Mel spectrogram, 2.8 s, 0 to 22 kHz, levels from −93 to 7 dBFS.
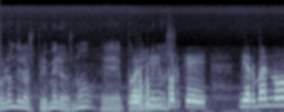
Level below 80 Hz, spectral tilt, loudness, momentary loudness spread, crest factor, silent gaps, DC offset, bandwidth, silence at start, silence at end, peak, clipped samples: -58 dBFS; -8 dB/octave; -24 LUFS; 10 LU; 14 dB; none; under 0.1%; 17.5 kHz; 0 s; 0 s; -8 dBFS; under 0.1%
